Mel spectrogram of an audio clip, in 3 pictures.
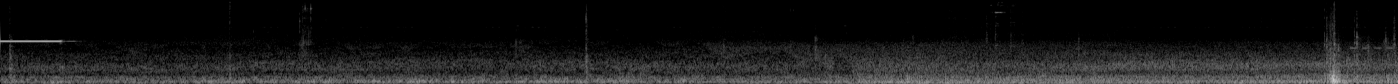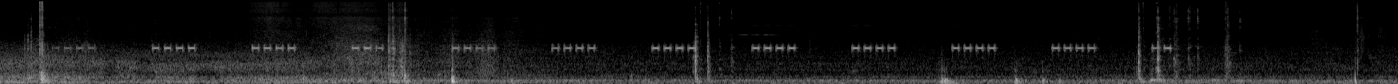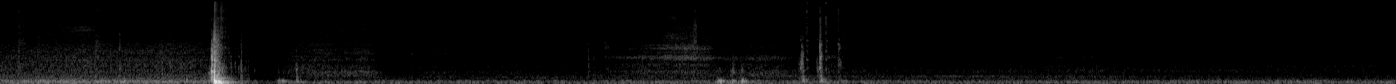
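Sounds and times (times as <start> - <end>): car warning chime beeping: 0.0 - 1.0, 13.0 - 25.8
clicks and clunks: 12.9 - 15.0
loud thump: 30.1 - 30.4.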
